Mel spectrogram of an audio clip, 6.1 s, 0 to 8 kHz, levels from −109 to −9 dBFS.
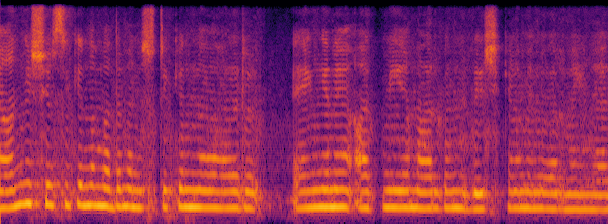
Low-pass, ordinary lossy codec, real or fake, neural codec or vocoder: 7.2 kHz; none; fake; codec, 16 kHz, 4 kbps, FreqCodec, smaller model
